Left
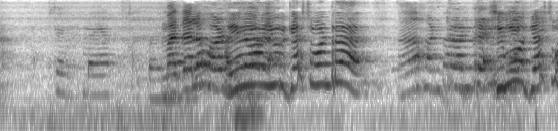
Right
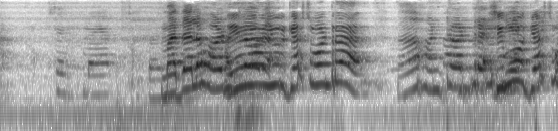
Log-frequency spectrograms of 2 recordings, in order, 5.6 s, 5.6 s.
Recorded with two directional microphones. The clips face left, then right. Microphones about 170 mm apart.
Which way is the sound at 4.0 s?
50° right (ahead or behind).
